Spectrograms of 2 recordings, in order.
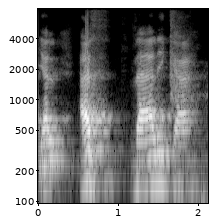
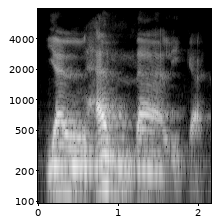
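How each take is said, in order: First: The first consonant is pronounced separately. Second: The first consonant merges into the next one. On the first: The speaker calls it wrong. "nanti saya terbaca yal has dzalika, nggak boleh" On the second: The speaker calls it right. "Dia langsung melebur ke za"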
